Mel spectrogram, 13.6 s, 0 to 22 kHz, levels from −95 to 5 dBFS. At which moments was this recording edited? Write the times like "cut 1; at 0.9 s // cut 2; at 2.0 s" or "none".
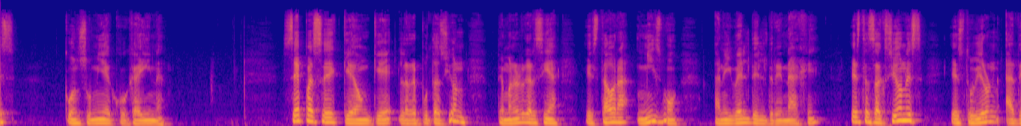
cut 1; at 11.2 s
